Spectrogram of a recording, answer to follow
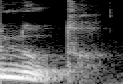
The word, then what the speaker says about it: nôtre: O ouvert sans accent le deuxième mot contient la voyelle o avec un accent circonflexe et dans ce cas vous allez prononcer le son O ferm écoutez notre le nôtre notre le nôre côte la côte côte la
